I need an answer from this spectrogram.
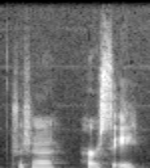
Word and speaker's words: Tricia Hersey: Tricia Hersey.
